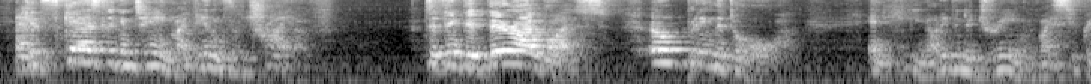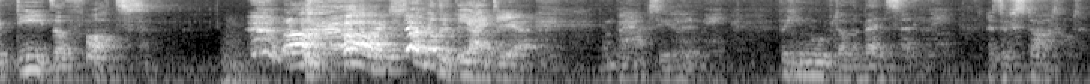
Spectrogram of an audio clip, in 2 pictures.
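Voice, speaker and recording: A man playing a nervous, gleeful madman confessing to murder in a theatrical stage recitation, swinging between hushed and manic delivery. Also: medium pitch, pitched above the performer's own voice. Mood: gleeful, agitated, then hushed, confiding. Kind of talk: dramatic solo stage recitation of a gothic story. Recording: roomy, distant stage recording with noise.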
